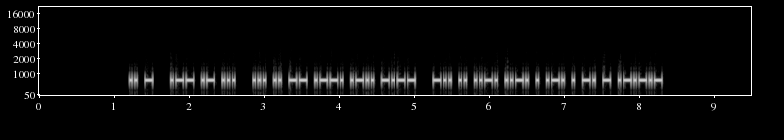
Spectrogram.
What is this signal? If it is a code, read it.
Morse code, heard as a keyed tone, about 34 wpm, 700 Hz. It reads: IT WAS SIMPLY DIFFERENT.
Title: Sentences from Top 1000 Words - Review Part 4 - 35wpm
